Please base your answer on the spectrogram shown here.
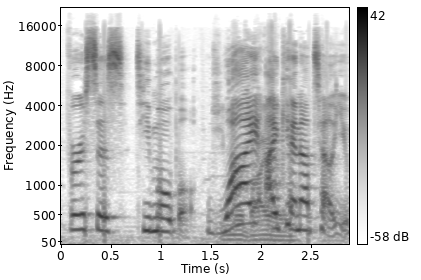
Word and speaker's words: T-Mobile: name for the subsidiary but even though it's english it's pronounced differently in germany and the u.s true t-mobile versus t-mobile why i cannot tell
